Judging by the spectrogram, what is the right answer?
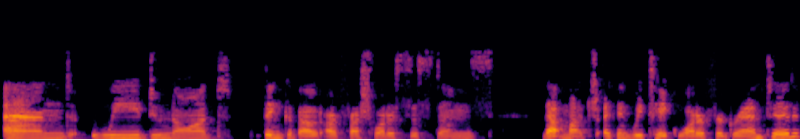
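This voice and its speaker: Young woman, earnest startup founder type, husky timbre, dry dull studio recording. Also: fairly low pitch, dry recording. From Canada. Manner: earnest, lively, with filler pauses. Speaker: startup founder, podcast guest. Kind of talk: casual interview talk.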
